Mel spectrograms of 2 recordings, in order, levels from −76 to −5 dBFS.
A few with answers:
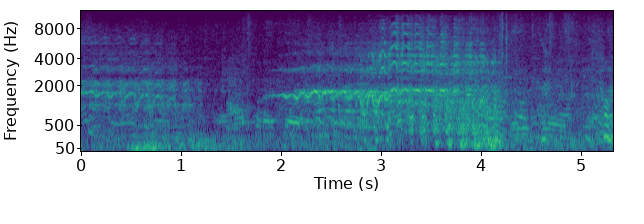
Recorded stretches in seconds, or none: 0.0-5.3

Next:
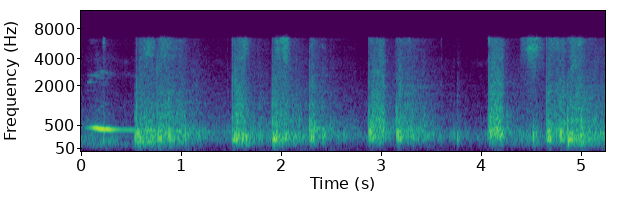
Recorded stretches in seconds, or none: none

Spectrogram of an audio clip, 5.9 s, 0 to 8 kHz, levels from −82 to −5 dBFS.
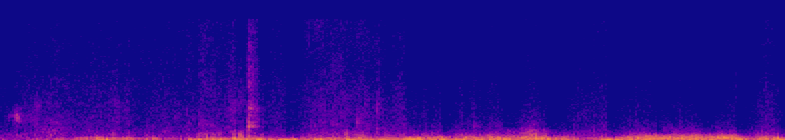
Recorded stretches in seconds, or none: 0.0-5.9

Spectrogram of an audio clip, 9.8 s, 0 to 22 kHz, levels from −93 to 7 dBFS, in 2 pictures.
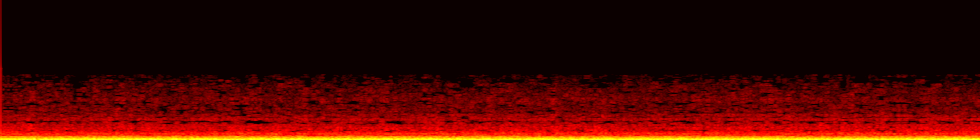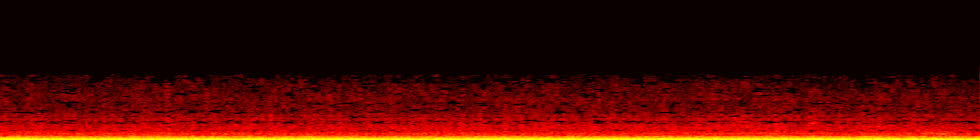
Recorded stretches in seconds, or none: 0.0-9.8

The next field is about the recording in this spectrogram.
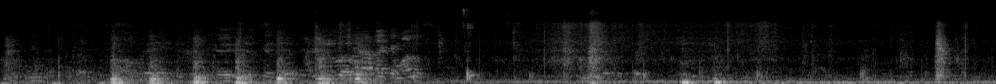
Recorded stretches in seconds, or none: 0.0-1.9; 3.5-10.0

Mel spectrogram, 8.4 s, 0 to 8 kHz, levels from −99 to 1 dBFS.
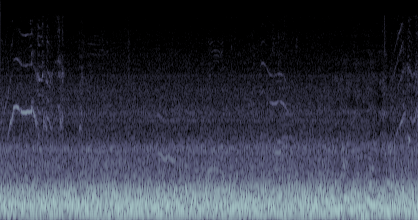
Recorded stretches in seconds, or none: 0.0-6.7; 7.8-8.4

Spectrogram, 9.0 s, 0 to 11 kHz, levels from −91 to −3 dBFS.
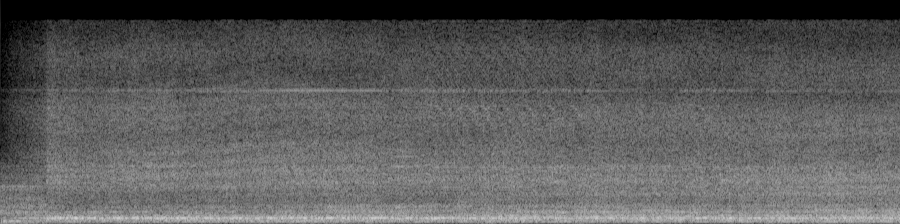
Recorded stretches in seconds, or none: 0.0-3.8; 6.0-6.8; 7.4-9.0

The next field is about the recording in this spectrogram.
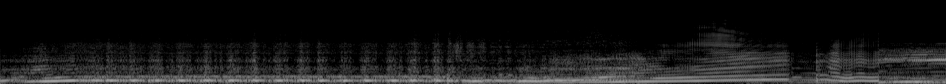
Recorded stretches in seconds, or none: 0.0-0.8; 3.1-9.5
